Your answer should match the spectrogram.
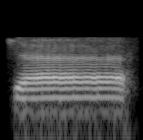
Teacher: So notice when we put the Aleph next to the letter Ja or Jin with Fatha, gives us the sound Ja. The Aleph is not being used to give us the sound A as in Aleph, but it's being used to just elongate the Fatha sound. · Term: long factor sound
